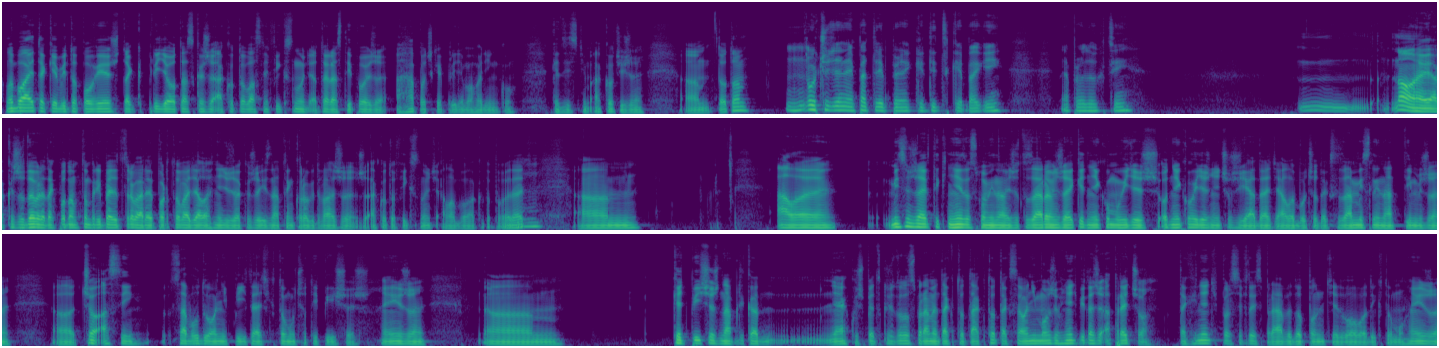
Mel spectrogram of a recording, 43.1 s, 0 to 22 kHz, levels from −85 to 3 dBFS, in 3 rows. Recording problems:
abrupt cut into speech; at the end

